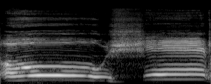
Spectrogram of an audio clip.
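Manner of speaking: high, drawn-out dawning shock; mock shocked realization. Viewer finding out the mistress was a plant, mock shocked. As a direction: stretch the 'oh' high and loud. Acts out viewer discovering the twist.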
